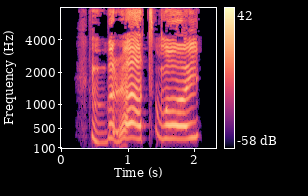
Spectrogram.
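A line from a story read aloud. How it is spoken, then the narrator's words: Sobbing in ear. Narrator (Russian): Рыданием вырвалось у него в ухо шефа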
